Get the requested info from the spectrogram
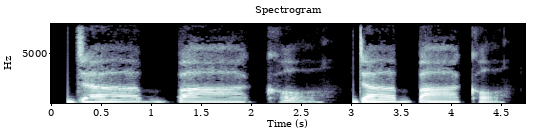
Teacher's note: Stress, ba. Keep duh soft and end with cl clearly.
